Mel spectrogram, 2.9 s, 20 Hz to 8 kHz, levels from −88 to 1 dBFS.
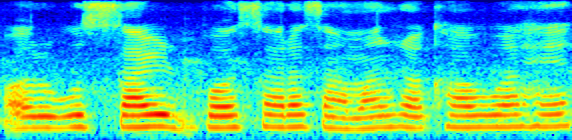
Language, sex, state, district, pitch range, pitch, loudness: Hindi, female, Bihar, Saharsa, 205-215 Hz, 210 Hz, -16 LUFS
